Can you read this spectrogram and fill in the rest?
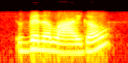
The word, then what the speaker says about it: vitiligo: Vitiligo.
